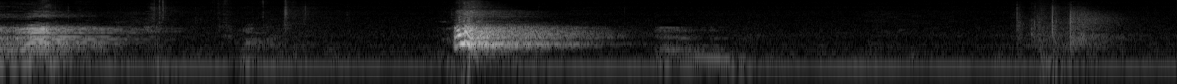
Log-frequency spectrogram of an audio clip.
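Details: Small Doberman Sunday at play with her Mastiff mix sister indoors; two sharp barks, one at the start and a louder one midway, followed by softer scuffling noises over a constant low hum.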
